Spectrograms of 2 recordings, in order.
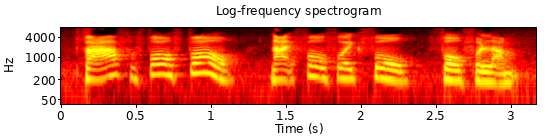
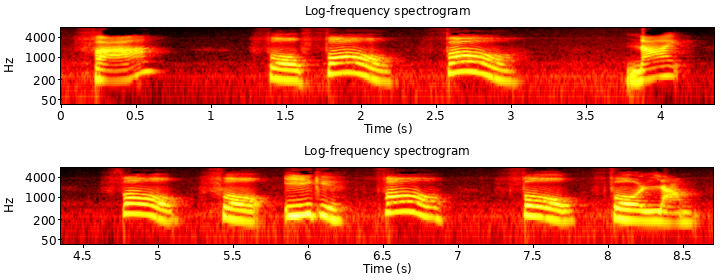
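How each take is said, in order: First: It is said at a faster pace. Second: It is said at a slower pace.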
